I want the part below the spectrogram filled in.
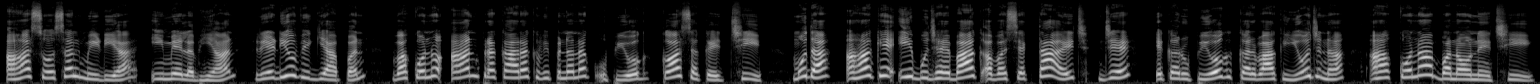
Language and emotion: Maithili, neutral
